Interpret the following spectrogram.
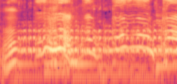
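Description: Cartoonish warbling, gibbering voice effect: quick squeaky pitch glides over a steady held tone.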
